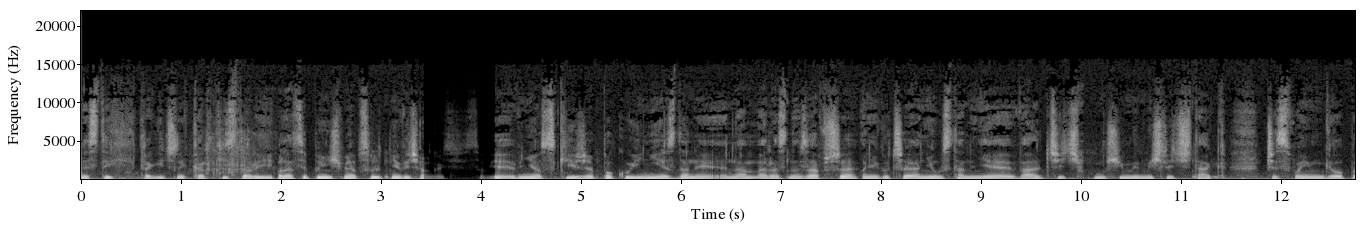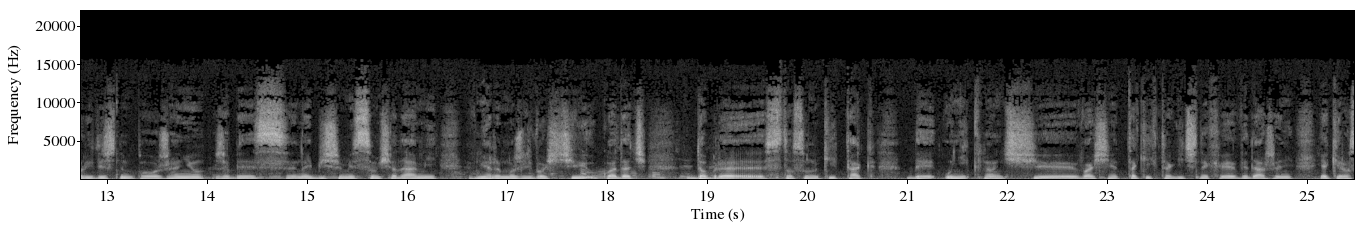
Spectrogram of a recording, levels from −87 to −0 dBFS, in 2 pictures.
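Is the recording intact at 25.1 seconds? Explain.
Yes, at 25.1 s the audio runs on intact, with no dropout, glitch or other fault to be heard at that moment.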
